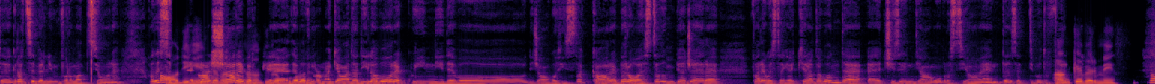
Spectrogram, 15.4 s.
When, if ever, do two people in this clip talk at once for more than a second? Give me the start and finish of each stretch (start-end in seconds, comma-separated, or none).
2.1-4.2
